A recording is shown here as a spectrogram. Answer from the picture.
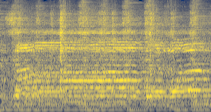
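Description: Male voices singing a Vietnamese pop song live in harmony, over strummed acoustic guitars and a cajon keeping the beat.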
